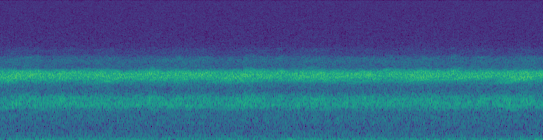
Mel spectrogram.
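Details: Wetland frogs in spring keep up a continuous croaking chorus in this live recording: dense, high, ringing trills fused into one steady drone, without pauses or other noticeable sounds.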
